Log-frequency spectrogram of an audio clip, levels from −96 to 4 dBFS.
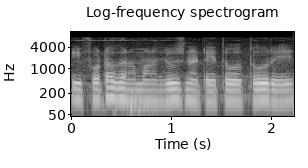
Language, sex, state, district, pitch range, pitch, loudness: Telugu, male, Andhra Pradesh, Anantapur, 120-130 Hz, 125 Hz, -23 LUFS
